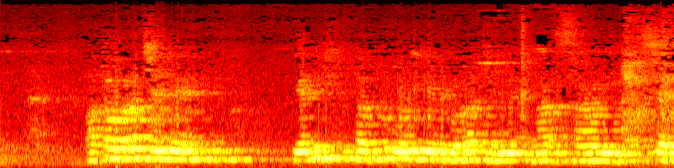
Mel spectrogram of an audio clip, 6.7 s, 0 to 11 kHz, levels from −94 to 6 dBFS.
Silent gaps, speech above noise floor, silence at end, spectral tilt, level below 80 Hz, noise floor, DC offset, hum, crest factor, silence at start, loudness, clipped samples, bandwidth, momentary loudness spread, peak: none; 26 dB; 0 s; -8.5 dB/octave; -48 dBFS; -35 dBFS; under 0.1%; none; 10 dB; 0 s; -10 LUFS; 0.5%; 8 kHz; 11 LU; 0 dBFS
